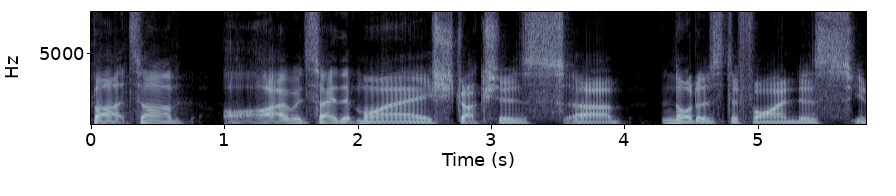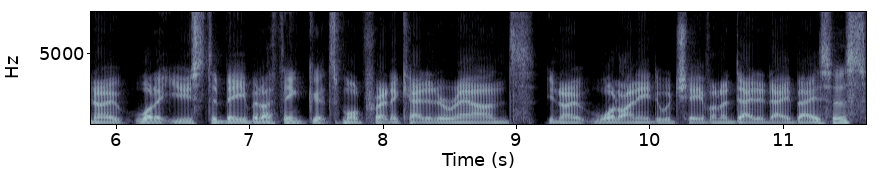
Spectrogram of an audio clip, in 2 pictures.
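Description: With an Australian accent, a man speaks at a moderate pace in a very deep, low voice with a bright, sharp tone and ordinary pitch variation, in a very clean recording over a silent background. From Australia (New South Wales, then Queensland). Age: 30s. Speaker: real estate agency owner. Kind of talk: interview. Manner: hesitant, many fillers.

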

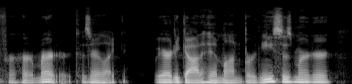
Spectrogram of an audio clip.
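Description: A man with a Colorado accent at a very fast pace, in a very clean recording with a silent background. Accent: Colorado country. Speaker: true crime podcast host. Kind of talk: casual true crime storytelling. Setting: studio.

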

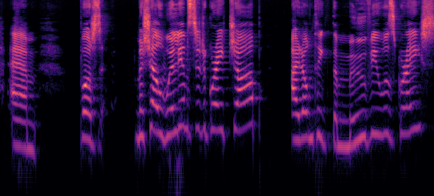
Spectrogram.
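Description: In a very clean recording with a silent background, a woman with a Dublin accent talks at a moderate pace in a bright, sharp voice with very wide pitch swings. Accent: Dublin Irish. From Ireland, Dublin. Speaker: comedian. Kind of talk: casual chat. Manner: animated.

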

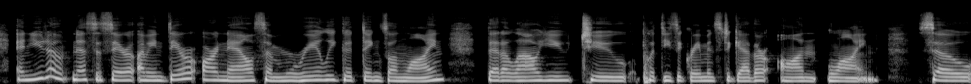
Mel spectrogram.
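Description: Against a quiet background, a woman with an unremarkable speaking voice talks at a fairly slow pace, her loudness very even, her pitch variation ordinary, and the sound dry and close with no echo. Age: 60s. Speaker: financial educator on money and relationships. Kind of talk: interview. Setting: remote call.

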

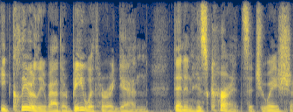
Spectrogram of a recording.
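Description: A man talks at a fairly quick pace in a bright, sharp tone with vocal fry and very wide pitch swings. The recording is very clean, with a silent background. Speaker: film critic. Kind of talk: scripted review.

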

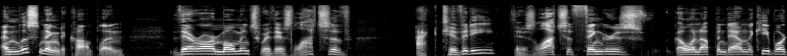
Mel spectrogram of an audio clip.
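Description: On a very clean recording with a silent background, a man with a plain, everyday voice talks at a moderate pace and medium pitch with lively intonation. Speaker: radio host. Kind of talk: radio interview. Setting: studio.

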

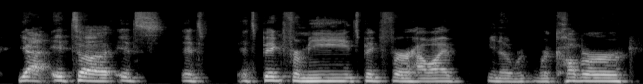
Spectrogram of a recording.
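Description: With a somewhat breathy, fairly high pitch, a man speaks at a very slow pace in a monotone, flat intonation. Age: 40s. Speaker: podcast host. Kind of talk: interview.

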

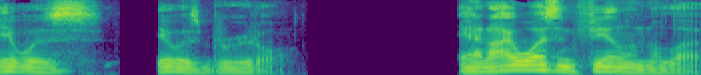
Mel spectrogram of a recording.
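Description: An ordinary speaking voice with ordinary pitch variation, on a very clean recording with a silent background. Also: man. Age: 50s. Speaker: pastor and author. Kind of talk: interview conversation. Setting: studio.

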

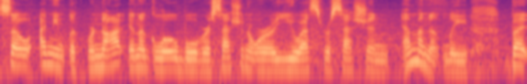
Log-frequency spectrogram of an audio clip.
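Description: A woman with a very deep, low voice is heard over noticeable background noise. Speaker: bank research chief. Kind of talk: live TV interview. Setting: in-person studio.

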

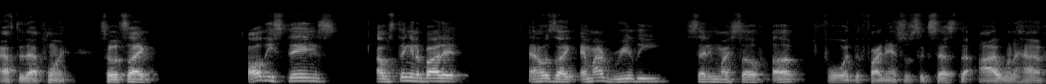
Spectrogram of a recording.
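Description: In an American accent, a man with an unremarkable speaking voice talks at a moderate pace, medium in pitch, with lively intonation. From US with teen years in Nigeria. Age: 20s. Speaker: real estate investor. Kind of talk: podcast interview.

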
